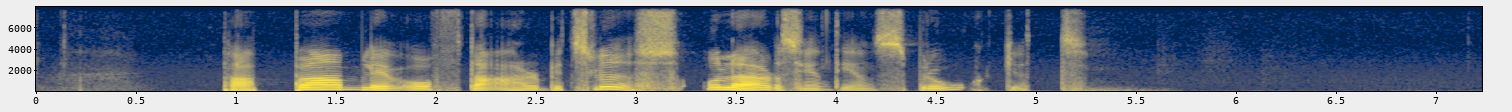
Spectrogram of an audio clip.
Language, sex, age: Swedish, male, 31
